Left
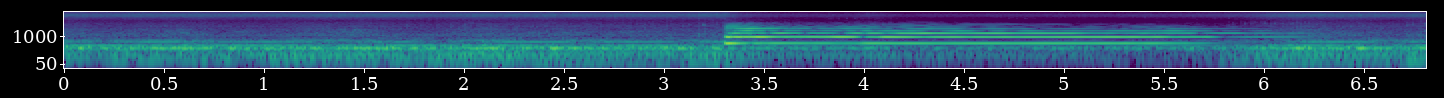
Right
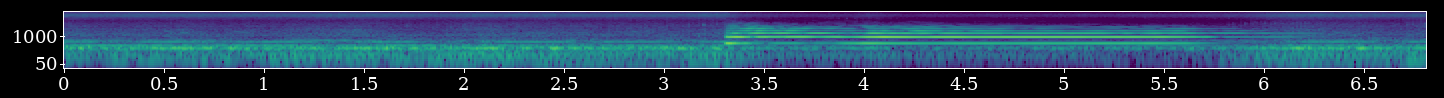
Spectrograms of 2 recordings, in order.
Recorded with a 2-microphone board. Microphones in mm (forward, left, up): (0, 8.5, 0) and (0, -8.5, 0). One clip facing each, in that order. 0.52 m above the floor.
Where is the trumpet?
35° left (ahead or behind), 3 m.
